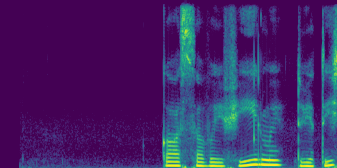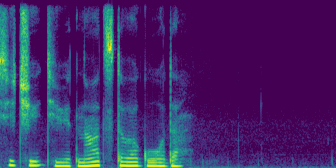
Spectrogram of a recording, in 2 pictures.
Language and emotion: Russian, sad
